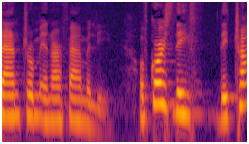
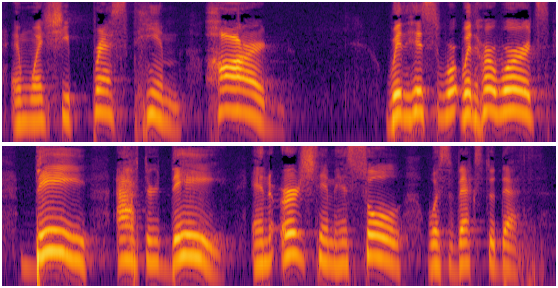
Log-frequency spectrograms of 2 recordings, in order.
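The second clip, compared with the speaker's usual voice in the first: scripture reading; 7 dB louder, slower than usual. Acted.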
